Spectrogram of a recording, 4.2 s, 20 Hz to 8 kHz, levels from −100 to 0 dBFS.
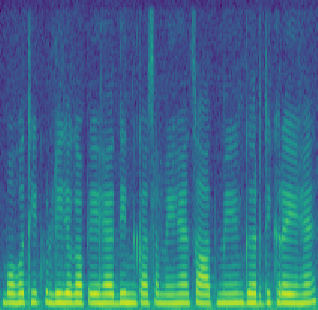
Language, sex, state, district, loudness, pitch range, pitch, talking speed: Hindi, female, Punjab, Pathankot, -13 LUFS, 230-240 Hz, 235 Hz, 225 wpm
